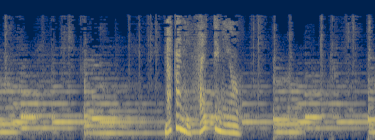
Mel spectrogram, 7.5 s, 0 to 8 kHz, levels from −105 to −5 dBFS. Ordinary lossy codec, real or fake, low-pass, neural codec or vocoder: MP3, 24 kbps; fake; 7.2 kHz; codec, 44.1 kHz, 2.6 kbps, DAC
